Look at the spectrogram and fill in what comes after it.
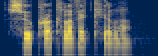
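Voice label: "supraclavicular", British English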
